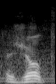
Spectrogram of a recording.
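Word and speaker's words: Zsolt: So apparently Mr. Kish's first name is pronounced Jolt.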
